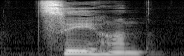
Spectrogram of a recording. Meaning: Gypsy, Roma
- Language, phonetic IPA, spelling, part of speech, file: Ukrainian, [ˈt͡sɪɦɐn], циган, noun, Uk-циган.ogg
